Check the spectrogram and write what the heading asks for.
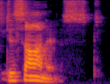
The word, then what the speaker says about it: dishonest: Pachu, uh, can you can you say the politician was dishonest? The the politician was dishonest. Okay. Which syllable in dishonest has all of the power? Honest. hmm And dis doesn't really have any power.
